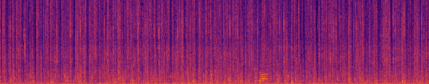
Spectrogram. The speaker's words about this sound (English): suddenly these hailstones began falling on the car. And the noise, well, let's hear what it sounded like now.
